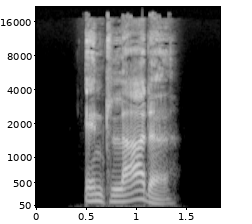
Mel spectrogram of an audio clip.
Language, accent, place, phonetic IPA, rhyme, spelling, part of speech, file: German, Germany, Berlin, [ɛntˈlaːdə], -aːdə, entlade, verb, De-entlade.ogg
- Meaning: inflection of entladen: 1. first-person singular present 2. first/third-person singular subjunctive I 3. singular imperative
